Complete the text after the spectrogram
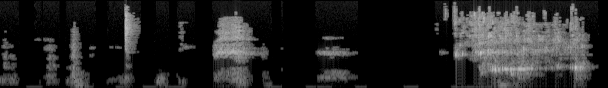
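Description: Sounds of someone getting a drink of water: a few small clicks and handling taps, a breathy sip, then a longer, louder rushing gulp and exhale near the end.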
